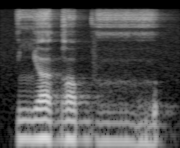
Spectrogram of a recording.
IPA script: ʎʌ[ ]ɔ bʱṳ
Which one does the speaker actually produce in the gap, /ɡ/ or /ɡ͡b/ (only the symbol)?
ɡ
